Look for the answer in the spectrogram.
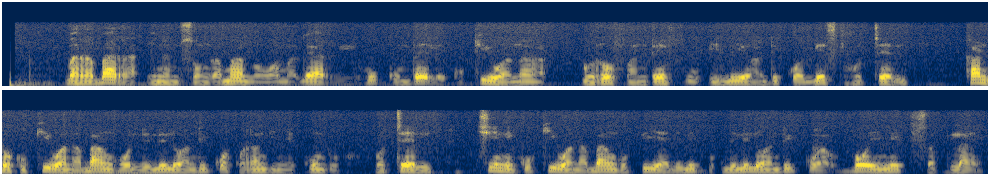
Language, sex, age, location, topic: Swahili, male, 25-35, Mombasa, government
